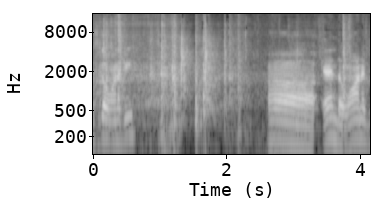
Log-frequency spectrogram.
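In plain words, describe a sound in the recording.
Skateboard wheels roll over concrete.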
